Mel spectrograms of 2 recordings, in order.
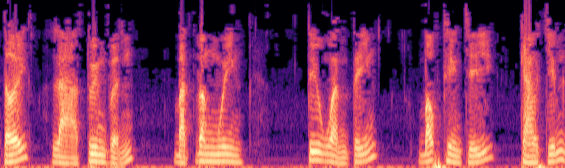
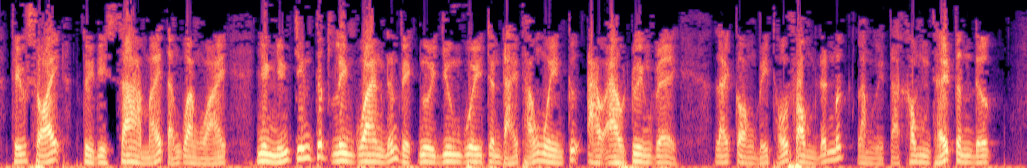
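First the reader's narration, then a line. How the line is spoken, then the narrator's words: Hearty laughing greeting. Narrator (Vietnamese): Bốc Thiên Chí vượt lên ôm chầm lấy Khấu Trọng cười lớn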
